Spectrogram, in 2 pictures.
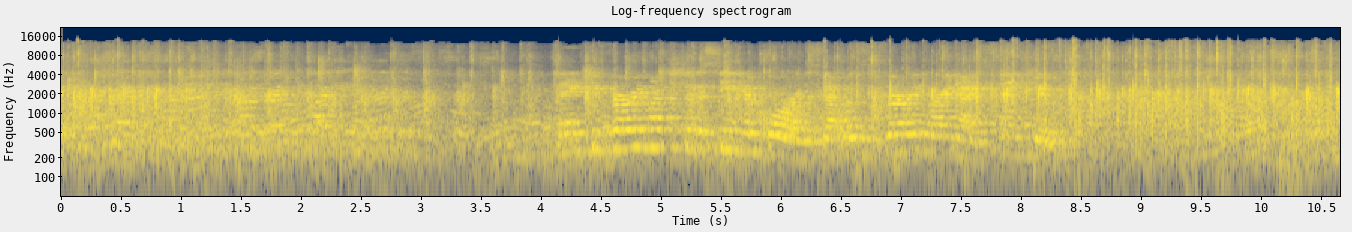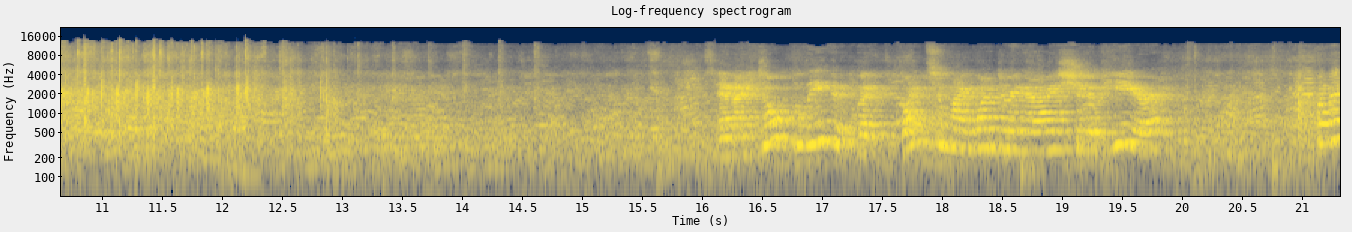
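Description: Many people chatter in a large room.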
